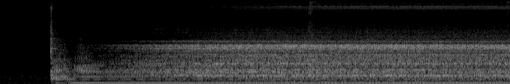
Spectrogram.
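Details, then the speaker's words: 2003 Frigidaire (Electrolux) air conditioner, unused over four years, run on high: steady loud rush with a thin whine on top, noisy as always, maybe worn fan motor bearings (suspected); it also cools only slightly, low on refrigerant. "just as noisy as it always was which is why i hated this thing so much"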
